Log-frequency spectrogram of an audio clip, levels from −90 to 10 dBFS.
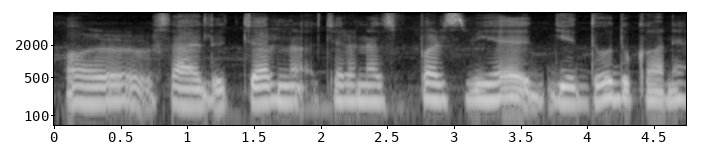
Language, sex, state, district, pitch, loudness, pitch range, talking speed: Hindi, female, Bihar, Begusarai, 180 Hz, -16 LUFS, 170-190 Hz, 115 wpm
